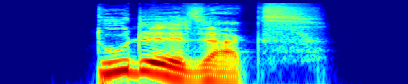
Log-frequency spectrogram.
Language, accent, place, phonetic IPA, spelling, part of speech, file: German, Germany, Berlin, [ˈduːdl̩ˌzaks], Dudelsacks, noun, De-Dudelsacks.ogg
- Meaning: genitive singular of Dudelsack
